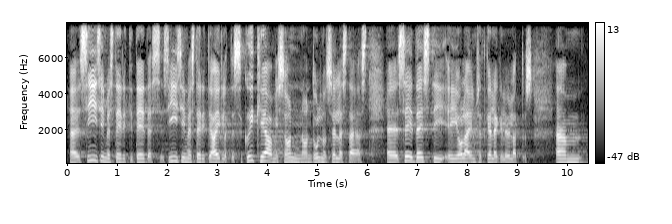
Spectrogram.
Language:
Estonian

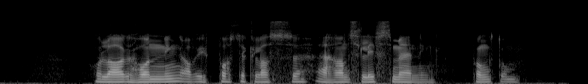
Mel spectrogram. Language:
Norwegian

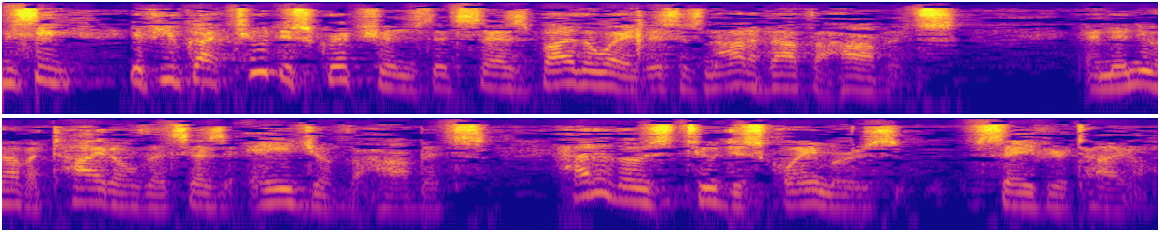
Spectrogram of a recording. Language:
English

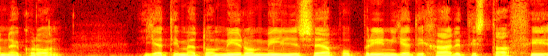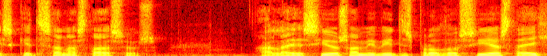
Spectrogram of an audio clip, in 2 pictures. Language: Greek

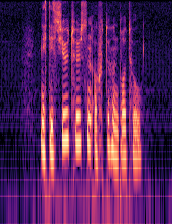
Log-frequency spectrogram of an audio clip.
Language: Norwegian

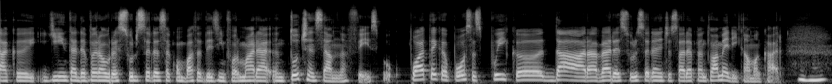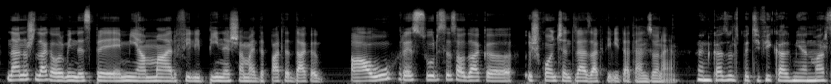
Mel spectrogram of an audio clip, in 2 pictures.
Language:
Romanian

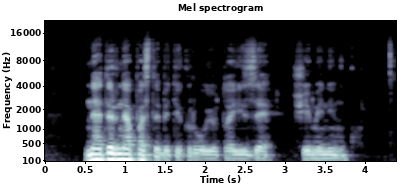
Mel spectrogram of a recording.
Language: Lithuanian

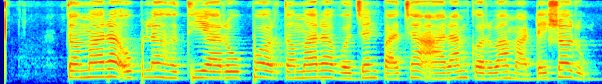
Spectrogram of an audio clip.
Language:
Gujarati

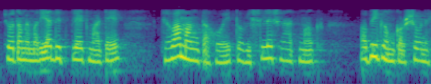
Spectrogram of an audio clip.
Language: Gujarati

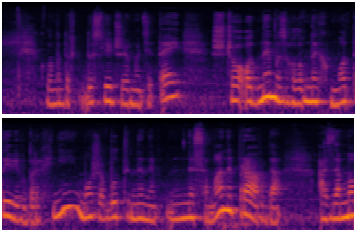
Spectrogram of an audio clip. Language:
Ukrainian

